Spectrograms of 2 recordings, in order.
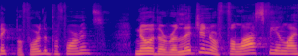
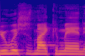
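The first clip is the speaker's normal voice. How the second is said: plain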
